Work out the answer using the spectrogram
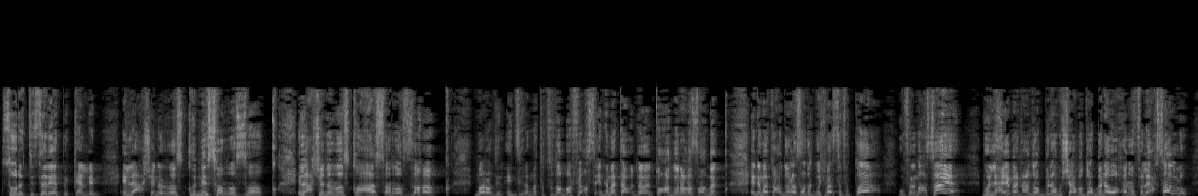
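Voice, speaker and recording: A man preaching a sermon with an Egyptian accent, emphatic and full of rhetorical questions that rise to shouts. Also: very high voice, very fast, slightly rough. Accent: Egyptian Arabic.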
